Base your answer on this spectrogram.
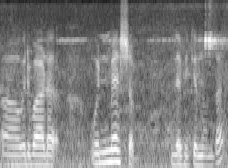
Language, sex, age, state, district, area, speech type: Malayalam, female, 60+, Kerala, Kottayam, urban, spontaneous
